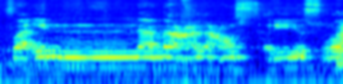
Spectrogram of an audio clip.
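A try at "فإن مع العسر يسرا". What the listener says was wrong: Nah, sekarang ma'alnya jangan kecepatan. Ma'al us. Fa inna ma'al usri yusra.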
